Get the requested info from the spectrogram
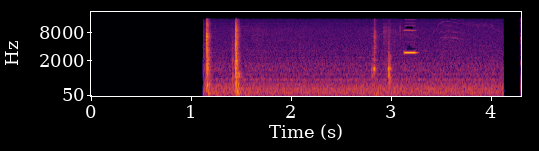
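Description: Inside a car: a low steady hum begins about a second in, with two sharp clicks right after, two softer clicks later, and one short high beep near the end.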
